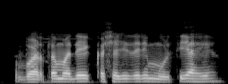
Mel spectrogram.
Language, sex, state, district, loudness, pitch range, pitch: Marathi, male, Maharashtra, Nagpur, -18 LUFS, 125-140 Hz, 135 Hz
